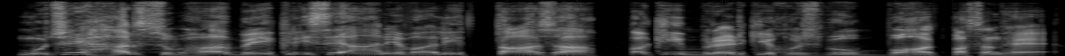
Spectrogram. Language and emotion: Urdu, happy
